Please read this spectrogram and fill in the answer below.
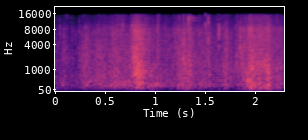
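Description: Clear plastic wrapping crinkling and rustling as gloved hands pull it open off a packaged dog bed, in several irregular crinkles.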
